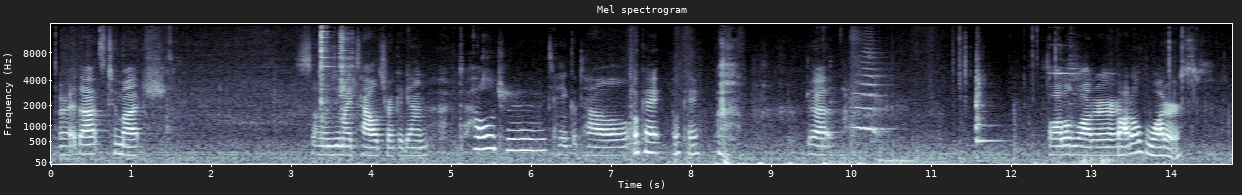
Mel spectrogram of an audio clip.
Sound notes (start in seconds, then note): 7.9 laughs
